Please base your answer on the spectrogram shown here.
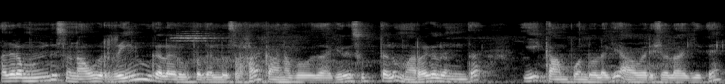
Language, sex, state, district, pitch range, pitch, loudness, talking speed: Kannada, male, Karnataka, Bangalore, 110-145 Hz, 115 Hz, -16 LUFS, 125 wpm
